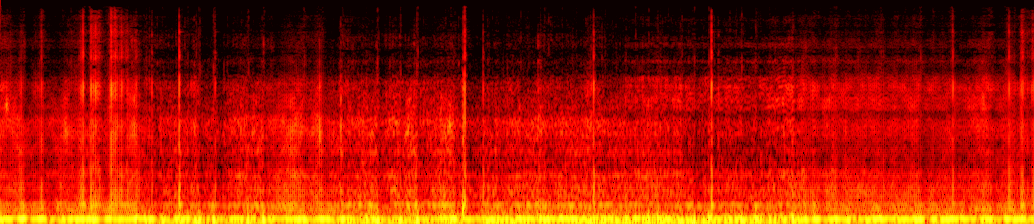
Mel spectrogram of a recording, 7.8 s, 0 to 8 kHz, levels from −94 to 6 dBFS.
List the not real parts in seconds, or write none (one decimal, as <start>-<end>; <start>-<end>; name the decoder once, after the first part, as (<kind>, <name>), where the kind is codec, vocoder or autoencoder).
0.0-1.1 (vocoder, Vocos); 2.0-2.5; 6.0-7.8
